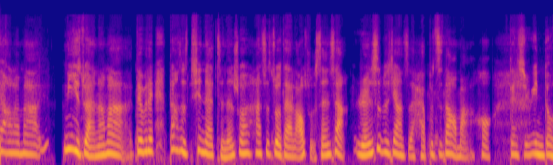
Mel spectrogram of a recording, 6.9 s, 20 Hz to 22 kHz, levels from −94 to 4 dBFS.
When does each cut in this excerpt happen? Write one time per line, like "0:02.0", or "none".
0:04.4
